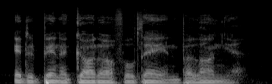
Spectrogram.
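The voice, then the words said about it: Deep voice. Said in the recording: “in a deep voice”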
